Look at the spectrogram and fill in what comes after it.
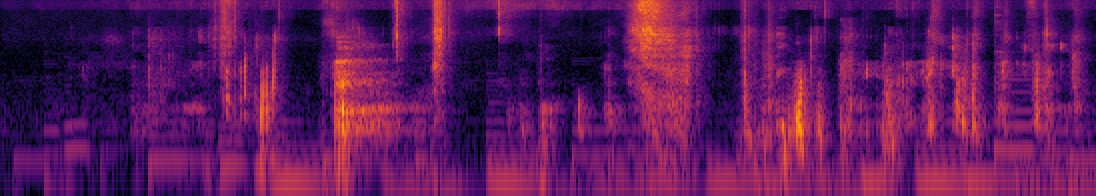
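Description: A person biting and chewing a mouthful of rice and spicy salted seafood wrapped in seaweed: irregular crunching and wet chewing, over quiet background music.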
